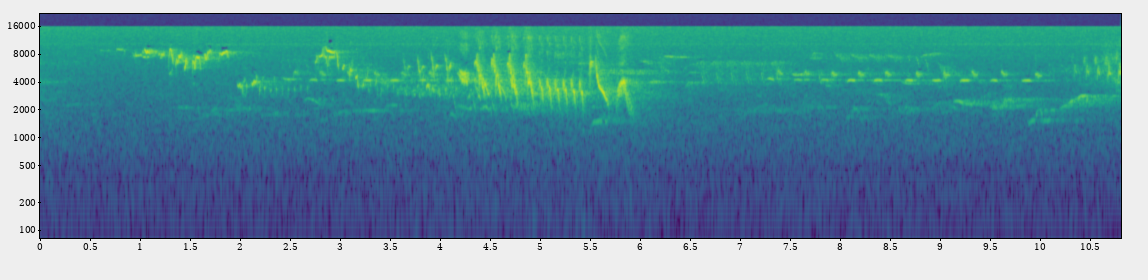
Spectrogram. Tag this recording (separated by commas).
mynah bird singing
